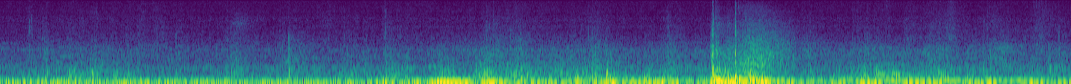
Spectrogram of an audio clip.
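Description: A person thrown in an aikido kokyunage lands in a breakfall on a wrestling mat: one heavy thud about seven seconds in, with a brief rustle, over a steady low rumble.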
